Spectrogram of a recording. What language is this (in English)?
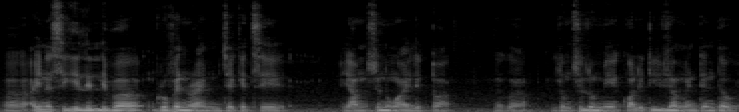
Manipuri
